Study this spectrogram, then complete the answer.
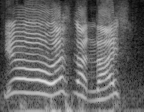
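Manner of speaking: high, loud and slow scolding; drawn-out reproach to the shooter; loud mock-hurt complaint; indignant call. Real, not acted.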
